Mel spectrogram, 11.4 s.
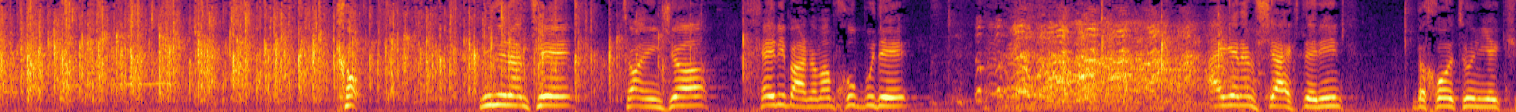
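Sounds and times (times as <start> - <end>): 
audience clapping in honour of a performer: 0.0 - 5.8, 8.1 - 9.6
speech: 2.6 - 2.8, 3.6 - 6.9, 9.2 - 11.3
laughter: 7.0 - 9.4.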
